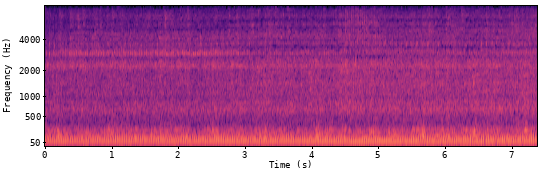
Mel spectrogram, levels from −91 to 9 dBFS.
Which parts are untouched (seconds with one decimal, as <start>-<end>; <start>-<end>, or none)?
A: 0.0-7.4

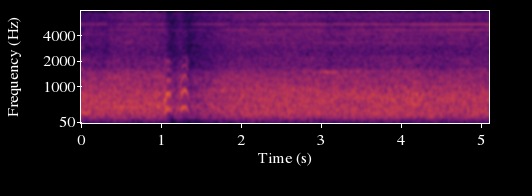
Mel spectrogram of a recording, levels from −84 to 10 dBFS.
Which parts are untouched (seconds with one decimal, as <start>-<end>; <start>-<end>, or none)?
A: 0.0-5.1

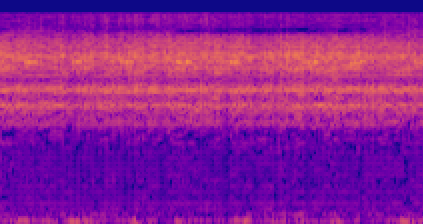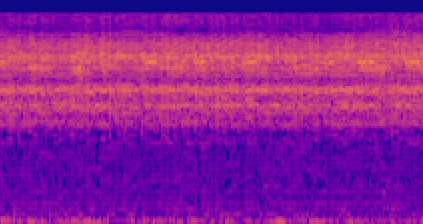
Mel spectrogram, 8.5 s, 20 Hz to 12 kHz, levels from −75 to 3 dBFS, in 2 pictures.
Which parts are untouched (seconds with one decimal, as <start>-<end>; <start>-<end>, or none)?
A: none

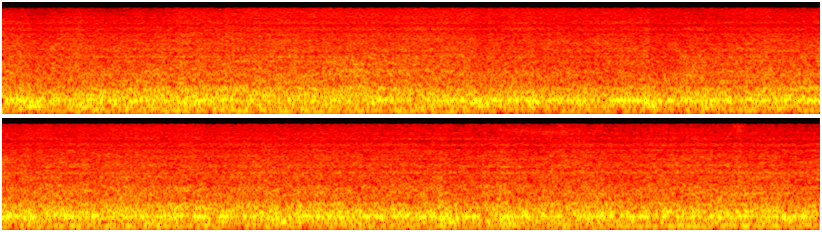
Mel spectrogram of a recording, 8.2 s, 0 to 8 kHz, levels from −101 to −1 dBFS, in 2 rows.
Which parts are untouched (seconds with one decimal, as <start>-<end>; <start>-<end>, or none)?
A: 0.7-1.2; 5.9-8.2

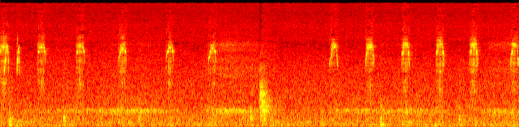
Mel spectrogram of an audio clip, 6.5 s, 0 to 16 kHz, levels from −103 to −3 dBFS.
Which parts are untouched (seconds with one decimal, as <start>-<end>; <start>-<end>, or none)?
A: 0.0-0.4; 3.4-6.5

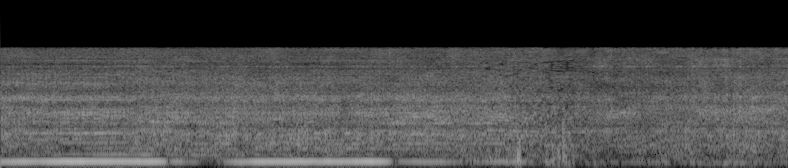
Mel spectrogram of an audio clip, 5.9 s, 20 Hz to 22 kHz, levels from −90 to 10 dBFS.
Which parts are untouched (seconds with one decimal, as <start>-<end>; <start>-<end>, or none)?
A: 3.6-4.4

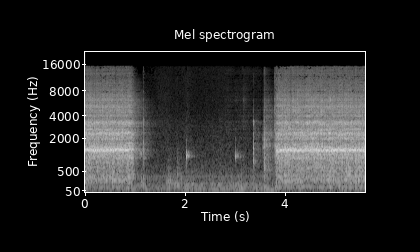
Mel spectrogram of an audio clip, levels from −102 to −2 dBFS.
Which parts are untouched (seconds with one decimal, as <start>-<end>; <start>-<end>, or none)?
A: 0.0-2.8; 5.1-5.6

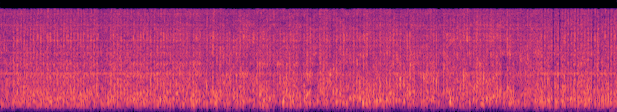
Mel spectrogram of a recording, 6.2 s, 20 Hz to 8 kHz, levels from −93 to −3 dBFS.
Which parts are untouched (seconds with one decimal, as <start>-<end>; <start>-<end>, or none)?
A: 0.0-1.7; 5.4-6.2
